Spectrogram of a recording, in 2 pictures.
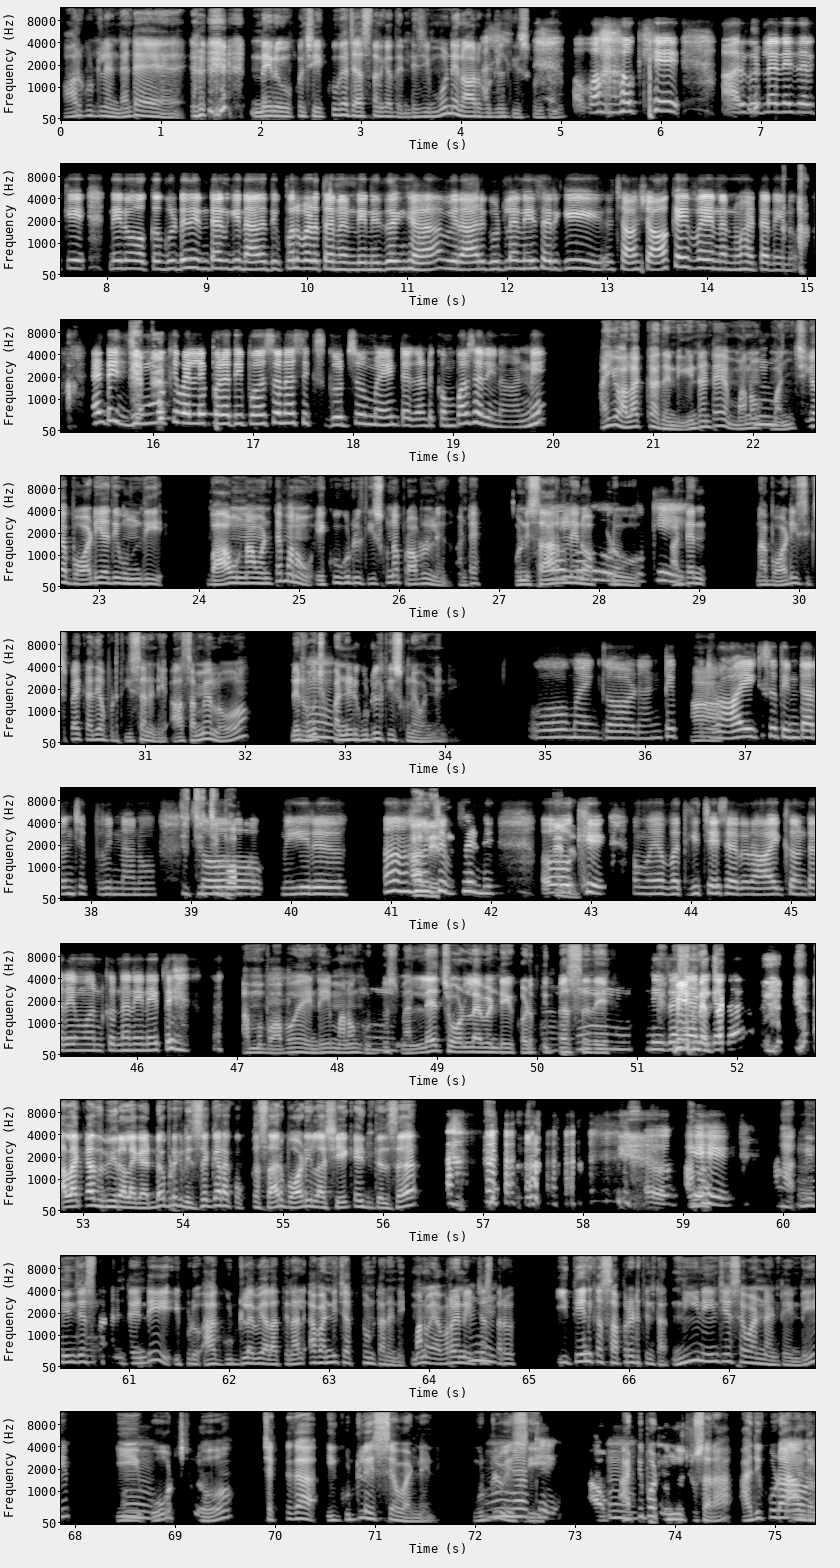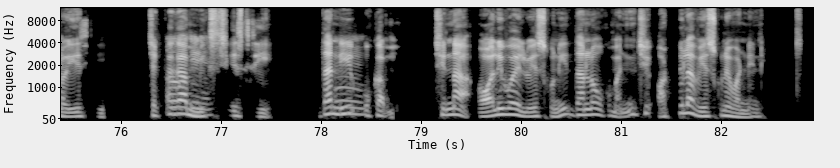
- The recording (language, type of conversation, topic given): Telugu, podcast, కొత్త వంటకాలు నేర్చుకోవడం ఎలా మొదలుపెడతారు?
- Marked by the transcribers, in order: chuckle; chuckle; other noise; in English: "షాక్"; laugh; in English: "పర్సన్ సిక్స్ గుడ్స్ మెయింటైన్"; in English: "బాడీ"; in English: "ప్రాబ్లమ్"; tapping; in English: "బాడీ సిక్స్ పాక్"; in English: "మై గాడ్"; in English: "రా ఎగ్స్"; in English: "సో"; in English: "రా ఎగ్"; chuckle; laughing while speaking: "మీరు నిజంగా అలా కాదు, మీరు … ఇలా షేకయింది తెలుసా?"; in English: "బాడీ"; laugh; in English: "సెపరేట్"; in English: "ఓట్స్‌లో"; in English: "మిక్స్"; in English: "ఒలివ్ ఆయిల్"; lip smack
